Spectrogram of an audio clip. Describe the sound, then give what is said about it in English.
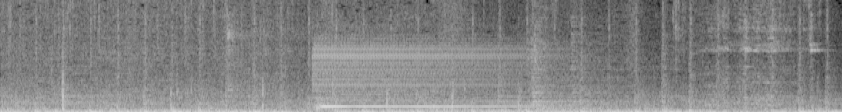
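Steady rain pours down in a continuous, dense hiss, with a brief brighter rush of spray partway through. No voices are heard. “Okay, the rain is a-pouring.”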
